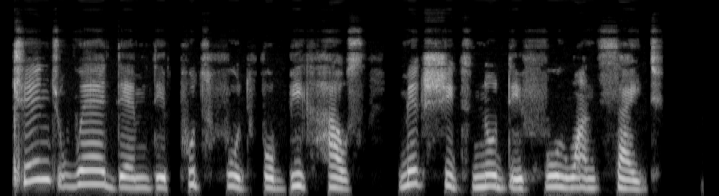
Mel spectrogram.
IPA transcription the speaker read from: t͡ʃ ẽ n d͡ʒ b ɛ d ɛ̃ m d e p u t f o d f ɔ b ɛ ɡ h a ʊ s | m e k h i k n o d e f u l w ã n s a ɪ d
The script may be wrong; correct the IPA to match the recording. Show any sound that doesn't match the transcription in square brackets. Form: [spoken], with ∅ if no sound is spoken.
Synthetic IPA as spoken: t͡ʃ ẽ n d͡ʒ [w] ɛ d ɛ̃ m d e [pʰ] u t f [u] d f ɔ b [i] ɡ h a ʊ s | m e k [ʃ] i [t] n o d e f u l w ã n s a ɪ d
